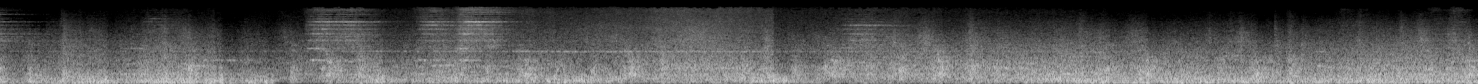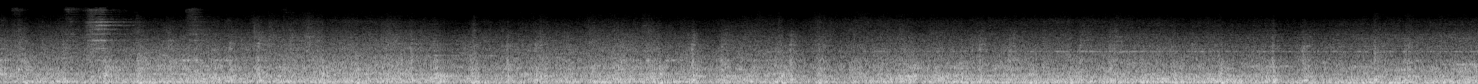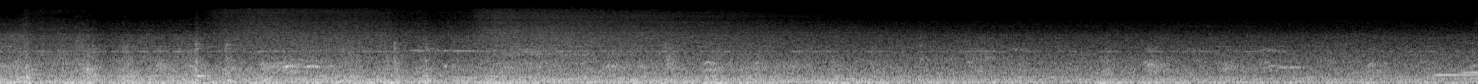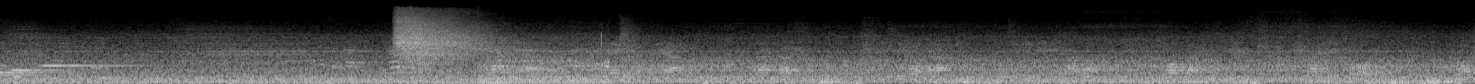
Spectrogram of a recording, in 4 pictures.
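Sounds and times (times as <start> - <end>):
train wheel and rail rumble: 0.0 - 59.0
train wheels squealing: 3.0 - 6.4, 8.4 - 9.0, 15.6 - 16.8.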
